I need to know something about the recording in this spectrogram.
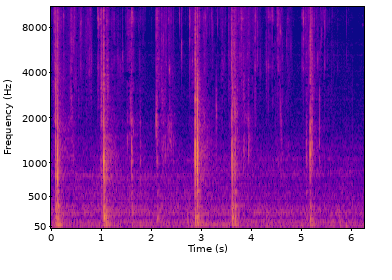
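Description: Metal spoon stirring curd rice in a stainless-steel bowl: about five sharp clinks of the spoon against the bowl, irregularly spaced a second or so apart, with faint stirring of the wet rice between.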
